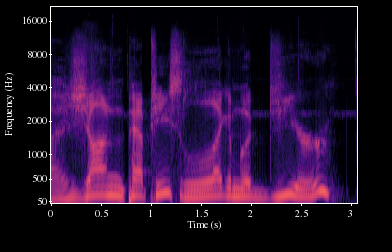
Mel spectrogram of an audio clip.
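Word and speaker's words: Jean-Baptiste Lagimodière: Jean-Baptiste Legamadier. I'm sure I said that right. – Sure, that was correct, yeah.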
